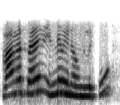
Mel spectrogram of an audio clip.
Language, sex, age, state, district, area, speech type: Tamil, female, 18-30, Tamil Nadu, Nagapattinam, rural, conversation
